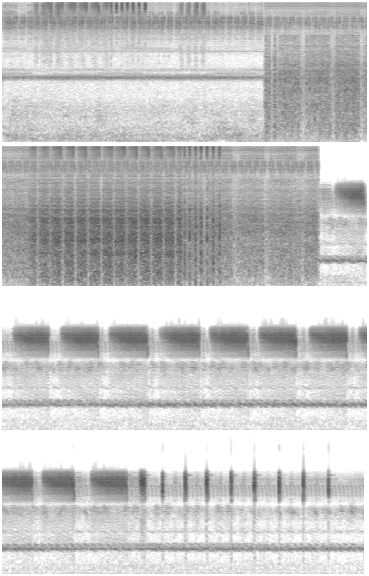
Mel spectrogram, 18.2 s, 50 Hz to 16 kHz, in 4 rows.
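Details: Platycleis affinis bush-cricket singing at Nesvady, Slovakia, on 22 July 2023. A noisy broadband stretch gives way to a regular series of short, buzzy chirps about every 0.6 seconds, ending in quicker brief ticks over faint steady tones.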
